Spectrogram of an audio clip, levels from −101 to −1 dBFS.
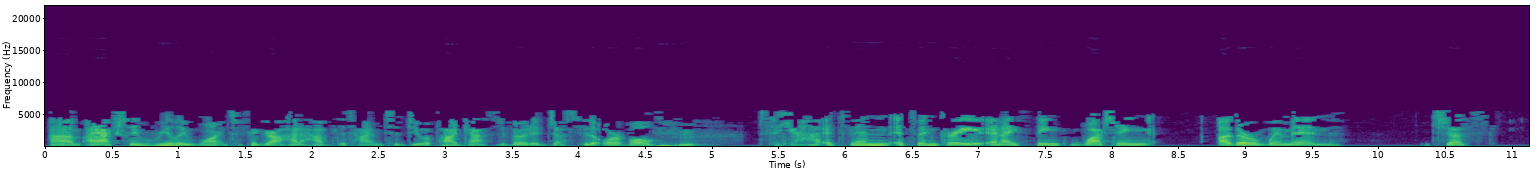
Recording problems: garbled, watery; badly; nothing above 5.5 kHz

